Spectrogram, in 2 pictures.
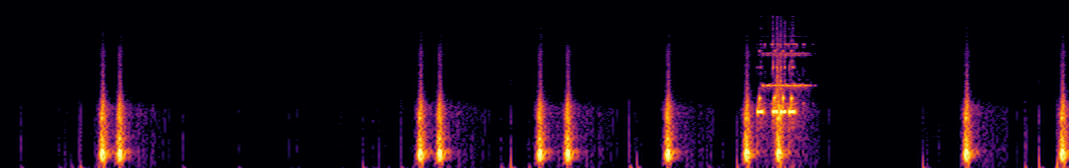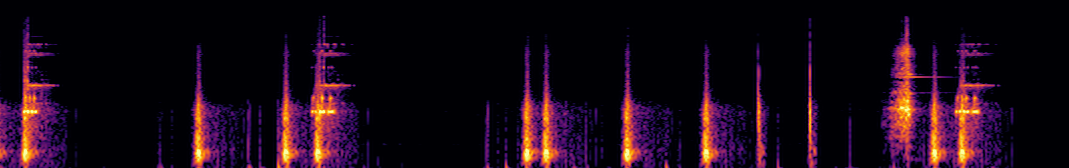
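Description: Short cartoon jump sounds pop again and again.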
